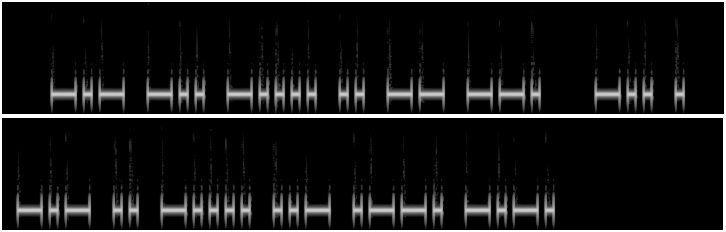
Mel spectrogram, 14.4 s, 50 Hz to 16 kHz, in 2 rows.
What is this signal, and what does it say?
Morse code, heard as a keyed tone, about 15 wpm, 700 Hz. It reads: KD6IMG DE KI6UPC
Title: USA Callsign DE Callsign 15wpm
